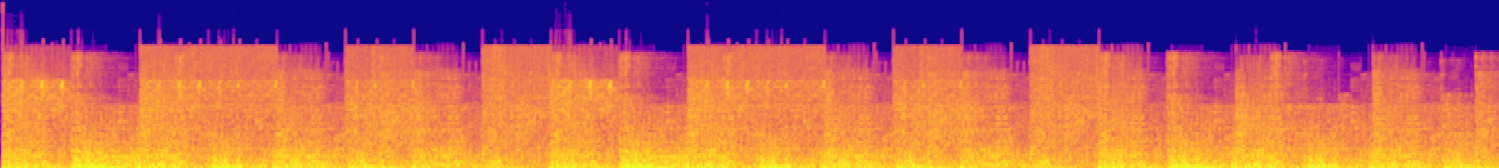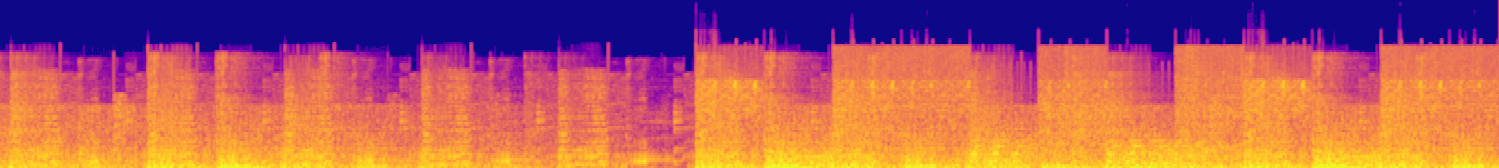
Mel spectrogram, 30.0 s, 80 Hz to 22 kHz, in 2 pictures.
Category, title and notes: Music > Multiple instruments
Demo Track #2947 (Industraumatic)
Ambient, Horror, Sci-fi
